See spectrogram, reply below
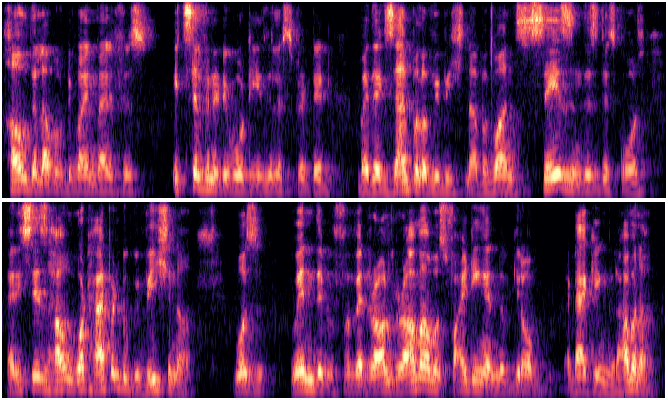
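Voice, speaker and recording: Mellow Indian man giving a devotional discourse. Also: medium pitch, fairly quick. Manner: earnest teaching, with rhetorical check questions. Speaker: spiritual speaker leading a satsang. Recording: dull, muffled lo-fi sound.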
